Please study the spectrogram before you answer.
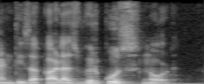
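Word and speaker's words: Virchow: These are called as विरकुस node. विरचू node भी कुछ लोग प्रोनाउंस करते हैं, कुछ लोग विरकू पढ़ते हैं, सो दिस इज़ विरकू नोड।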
